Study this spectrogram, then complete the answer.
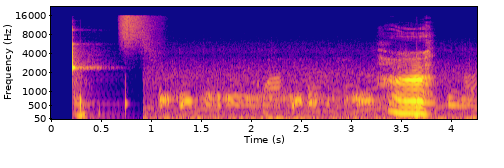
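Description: A man talks into a microphone.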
